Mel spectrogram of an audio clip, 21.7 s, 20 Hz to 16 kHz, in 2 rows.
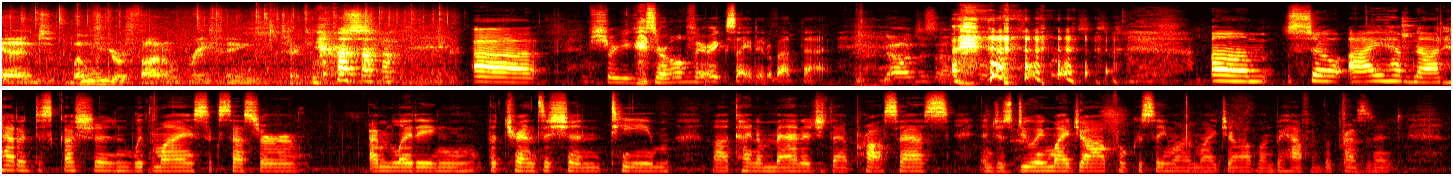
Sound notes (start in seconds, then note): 2.3 laughs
